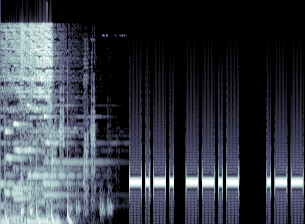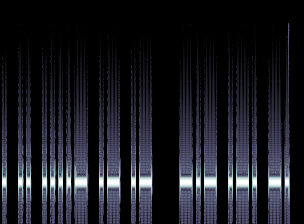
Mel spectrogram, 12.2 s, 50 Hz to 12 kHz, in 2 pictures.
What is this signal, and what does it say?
Morse code, heard as a keyed tone, about 15 wpm, 680 Hz. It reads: CQ PI4AA KRN
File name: pi4aa / PI4AA Uitzending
